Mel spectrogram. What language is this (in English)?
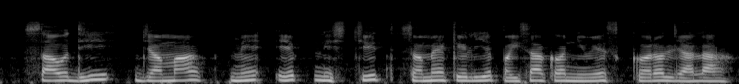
Bhojpuri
